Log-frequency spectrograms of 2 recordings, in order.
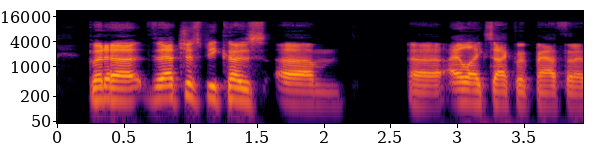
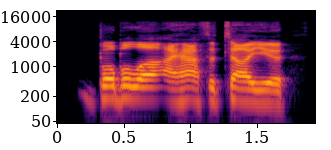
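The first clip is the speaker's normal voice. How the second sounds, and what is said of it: New York Jewish accent, Janice impression. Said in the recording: “it's a New York Jewish accent ... Jewish mother from Long Island is basically, from Brooklyn ... Your impression of Janice from Friends”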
